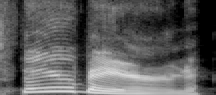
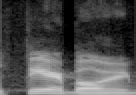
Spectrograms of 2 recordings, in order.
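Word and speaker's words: Fairbairn: pronounced yes it is it's notar it's it's fair Baron that's that's the way it's pronounced because it looks like it would be fairb barn but it's pronounced Fair Baron right Fair be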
